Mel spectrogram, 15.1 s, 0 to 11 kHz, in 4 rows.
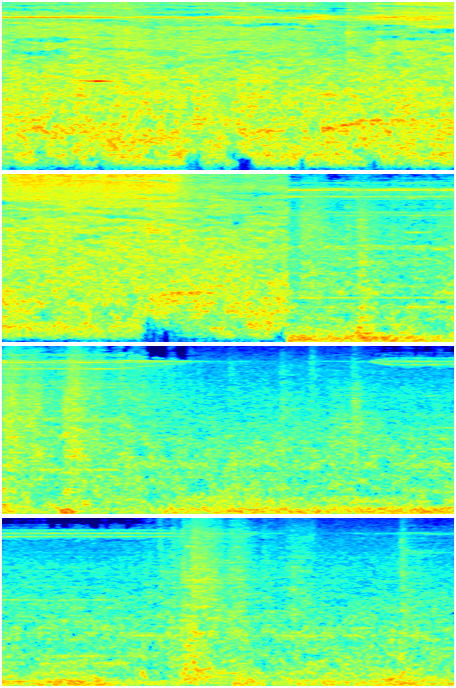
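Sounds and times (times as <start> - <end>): machinery rumble: 0.0 - 15.0
thin high whine: 0.0 - 15.0
hissing burst: 3.0 - 6.2.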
